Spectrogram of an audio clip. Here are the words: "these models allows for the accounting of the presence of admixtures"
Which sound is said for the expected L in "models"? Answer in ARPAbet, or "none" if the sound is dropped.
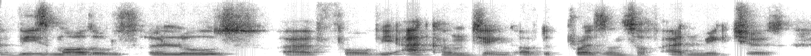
L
